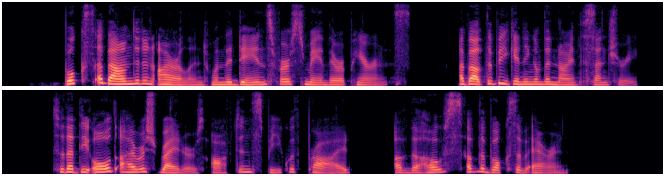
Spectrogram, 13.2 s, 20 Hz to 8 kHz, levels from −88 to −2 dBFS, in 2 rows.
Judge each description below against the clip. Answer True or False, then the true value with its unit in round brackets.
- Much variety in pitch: False (4.5 semitones)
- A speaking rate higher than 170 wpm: False (165 wpm)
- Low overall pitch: False (230 Hz)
